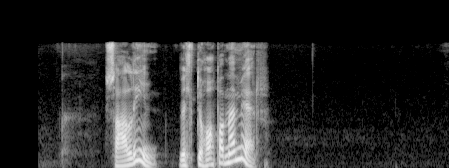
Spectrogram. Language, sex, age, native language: Icelandic, male, 30-39, Icelandic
